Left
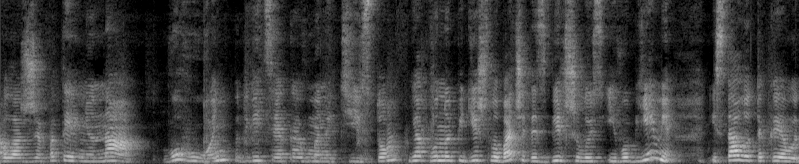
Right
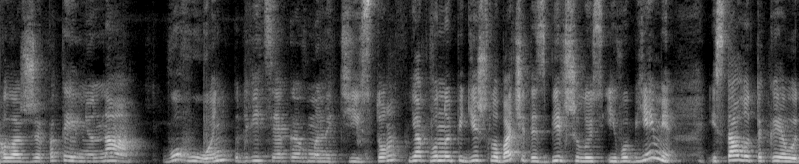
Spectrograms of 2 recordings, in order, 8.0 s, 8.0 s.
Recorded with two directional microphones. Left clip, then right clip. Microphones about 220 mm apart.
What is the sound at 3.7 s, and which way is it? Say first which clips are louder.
A woman's voice: right 4 dB; 50° right (ahead or behind).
